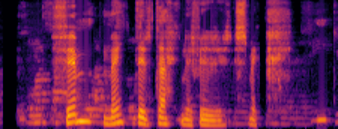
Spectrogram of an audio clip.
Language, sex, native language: Icelandic, other, Icelandic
